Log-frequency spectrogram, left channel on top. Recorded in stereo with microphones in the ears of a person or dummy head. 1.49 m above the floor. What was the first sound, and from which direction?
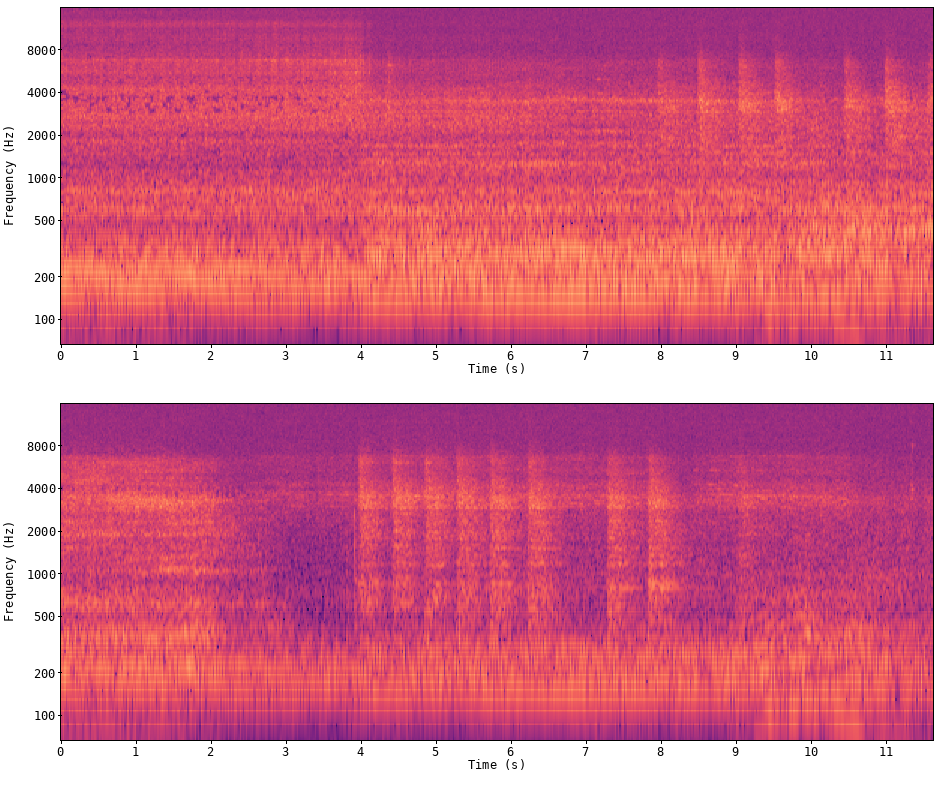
Only background noise.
